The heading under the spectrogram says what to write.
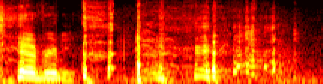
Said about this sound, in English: Bro, when I say I coughed and I felt it in my nose, bro.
